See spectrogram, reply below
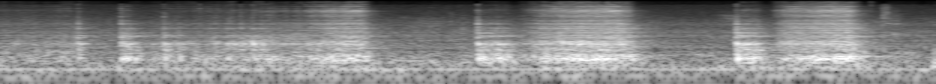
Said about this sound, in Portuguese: agora a lima vai correr dali para frente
